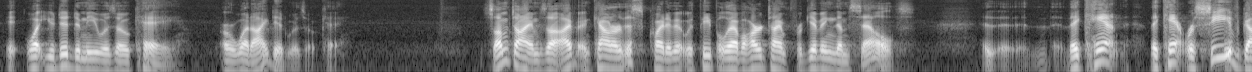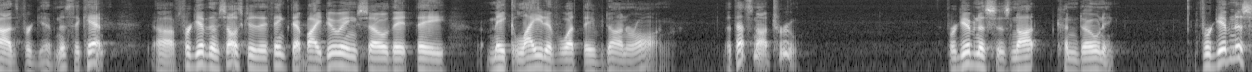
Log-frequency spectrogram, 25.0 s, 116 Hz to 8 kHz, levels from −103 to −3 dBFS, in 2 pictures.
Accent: American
